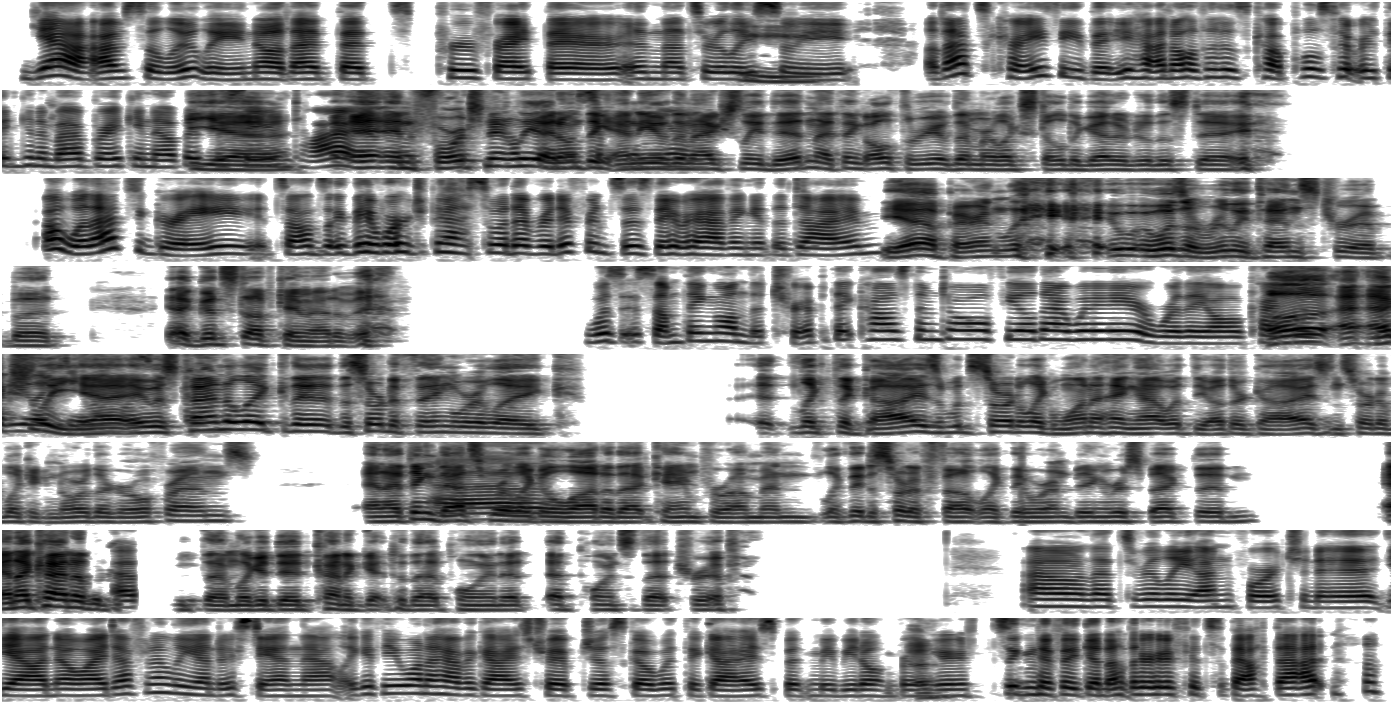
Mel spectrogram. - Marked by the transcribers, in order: laughing while speaking: "had all those couples"; chuckle; other background noise; laughing while speaking: "sounds like they worked past"; laughing while speaking: "apparently"; laughing while speaking: "it"; laughing while speaking: "trip"; laughing while speaking: "significant other if it's about that"; chuckle
- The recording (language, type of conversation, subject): English, unstructured, Can you remember a moment when you felt really loved?
- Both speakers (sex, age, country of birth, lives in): female, 35-39, United States, United States; male, 30-34, India, United States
